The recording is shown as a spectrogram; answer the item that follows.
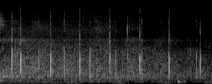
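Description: Audience applause with individual hand claps standing out, thinning and growing quieter toward the end.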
